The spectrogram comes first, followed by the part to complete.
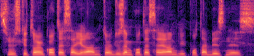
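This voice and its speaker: Talking at a very fast pace, a man with a medium pitch and a dark, mellow tone is heard in a dry, close sound with no echo over a quiet background. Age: 20s. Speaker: online business coach. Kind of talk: motivational talk to camera. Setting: outdoors by the water.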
